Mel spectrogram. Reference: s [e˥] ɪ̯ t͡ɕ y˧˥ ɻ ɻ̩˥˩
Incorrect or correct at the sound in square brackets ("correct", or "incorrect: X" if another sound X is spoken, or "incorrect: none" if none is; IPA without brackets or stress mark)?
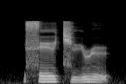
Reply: correct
